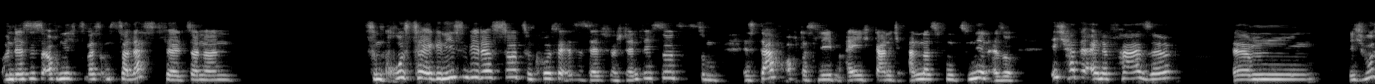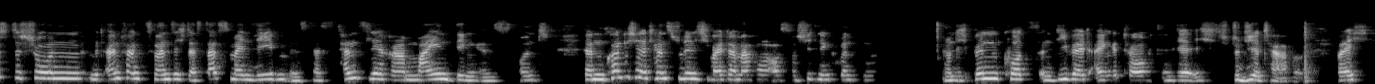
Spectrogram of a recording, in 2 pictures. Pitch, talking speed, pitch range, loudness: 235 Hz, 180 wpm, 210-270 Hz, -19 LUFS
